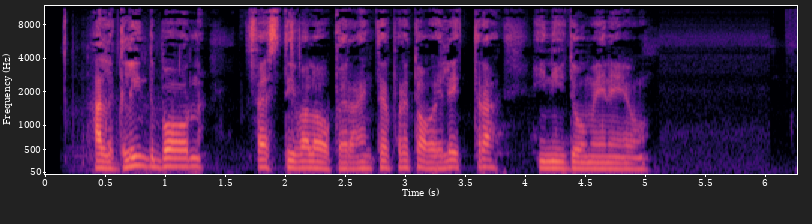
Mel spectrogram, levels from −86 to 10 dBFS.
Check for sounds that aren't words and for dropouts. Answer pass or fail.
pass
